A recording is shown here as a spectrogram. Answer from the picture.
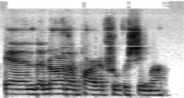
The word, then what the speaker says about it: Fukushima: Do you pronounce it Fukushima or Fukushima? – No, Fukushima. – Fukushima. Okay.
